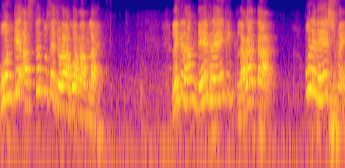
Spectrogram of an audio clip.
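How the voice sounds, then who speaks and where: A man speaks at an extremely high pitch. His pitch swings very widely. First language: Meeni (Meena dialect) (speaking Hindi). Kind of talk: seminar speech. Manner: impassioned.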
